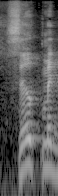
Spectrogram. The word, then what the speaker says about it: Souq Madik: Souq Madik. Game one. I like that one. That's a good one. That's the full and correct pronunciation for this stage in Arabic.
